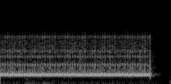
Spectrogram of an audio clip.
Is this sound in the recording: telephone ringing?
yes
